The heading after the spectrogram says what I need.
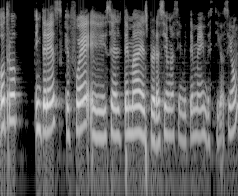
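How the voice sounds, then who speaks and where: At a fairly slow pace, a woman with a fairly high pitch and ordinary pitch variation speaks against a quiet background. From Peru, Arequipa. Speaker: university student. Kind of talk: panel talk, personal testimony. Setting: auditorium event, livestreamed. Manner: hesitant, many fillers.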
